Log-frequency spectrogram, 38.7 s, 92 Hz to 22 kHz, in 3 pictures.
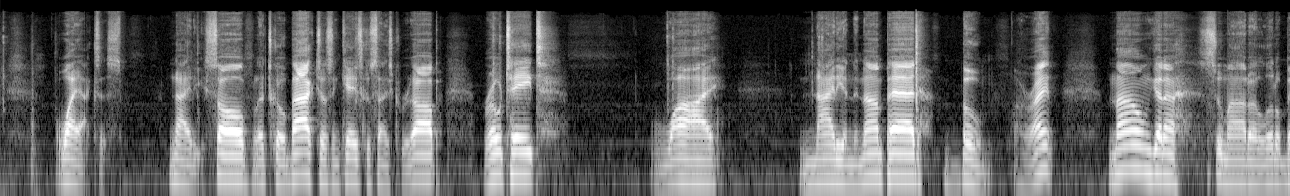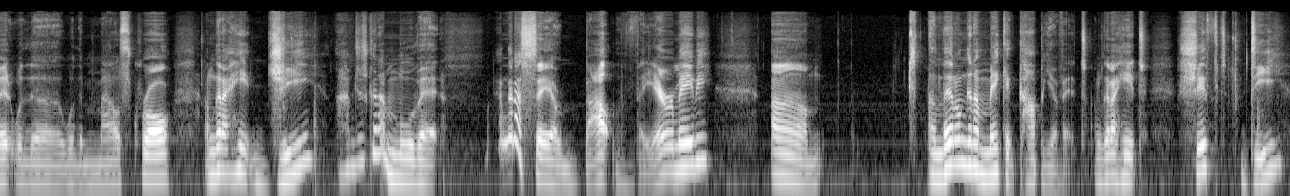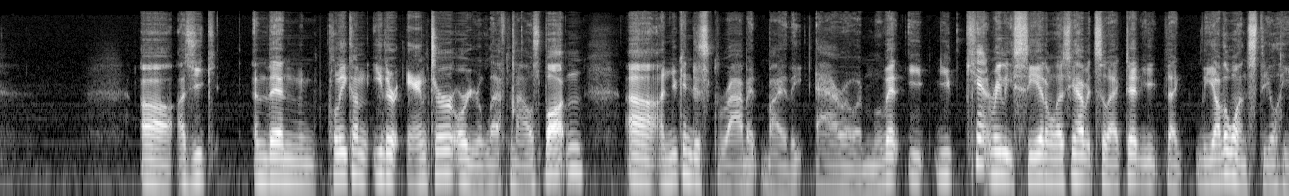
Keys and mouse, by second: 3.5 ctrl+z, 5.0 r, 15.7 g, 20.2-25.1 drag, 25.1 shift+d, 38.5-38.6 middle drag.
